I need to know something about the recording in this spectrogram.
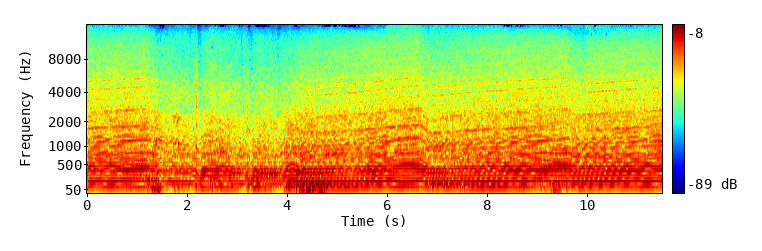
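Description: A car engine roars steadily at high revs, dropping in pitch briefly as gears shift.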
